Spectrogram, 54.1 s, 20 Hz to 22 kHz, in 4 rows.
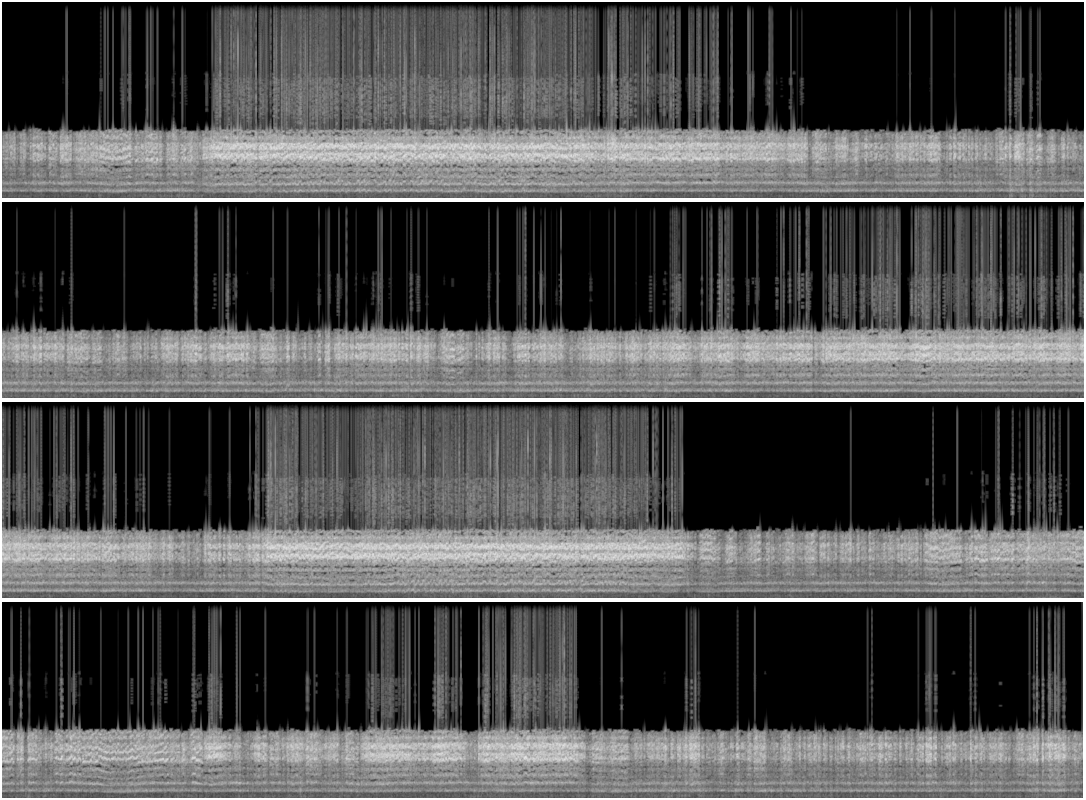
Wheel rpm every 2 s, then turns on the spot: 230, 210, 200, 200, 230, 230, 230, 230, 230, 230, 230, 230, 230, 230, 240, 210, 190, 200, 230, 230, 230, 220, 230, 230, 220, 230, 230.
none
